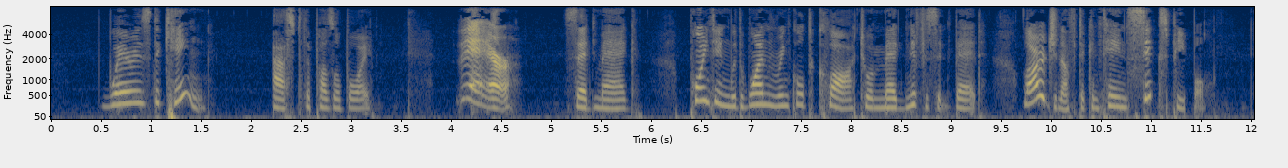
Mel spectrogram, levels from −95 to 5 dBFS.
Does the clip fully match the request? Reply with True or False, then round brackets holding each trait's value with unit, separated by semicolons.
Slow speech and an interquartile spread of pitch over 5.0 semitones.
True (130 wpm; 5.6 semitones)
